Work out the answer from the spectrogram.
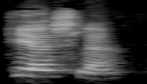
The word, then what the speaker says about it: Hirschler: Hirschler.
